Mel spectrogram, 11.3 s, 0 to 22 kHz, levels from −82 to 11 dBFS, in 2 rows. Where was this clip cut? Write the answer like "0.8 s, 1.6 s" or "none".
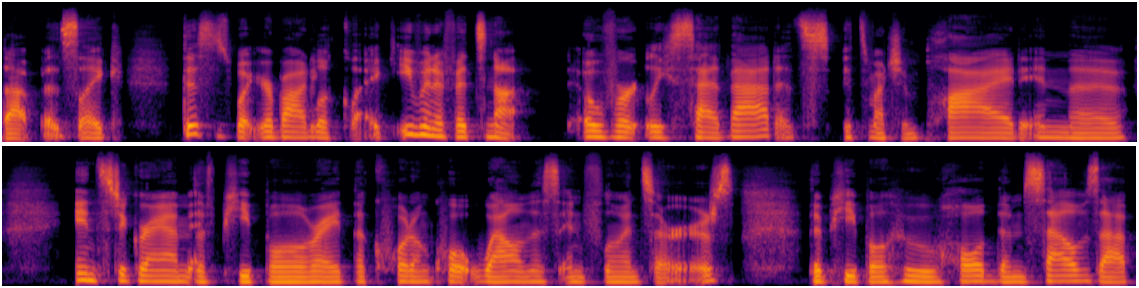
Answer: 1.5 s, 3.6 s, 4.3 s, 6.6 s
